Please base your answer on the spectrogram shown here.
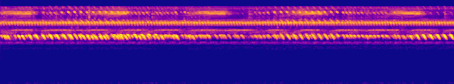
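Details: Grassland insects calling in a buckwheat field at Ora-dong, Jeju City, on Jeju Island, South Korea: a dense, high chorus of steady ringing trills with pulsed chirping layered over it, no other sounds.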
